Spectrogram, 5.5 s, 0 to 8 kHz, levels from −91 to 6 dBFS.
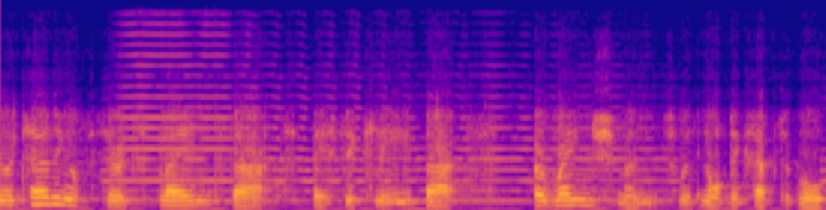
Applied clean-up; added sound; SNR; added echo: none; Trumpet; 15 dB; reverberation time 1.4 s.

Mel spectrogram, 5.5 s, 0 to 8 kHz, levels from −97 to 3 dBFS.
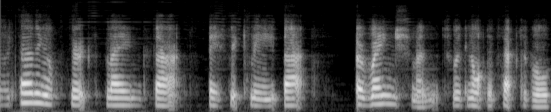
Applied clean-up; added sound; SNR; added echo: neural mask model DeepFilterNet 3.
